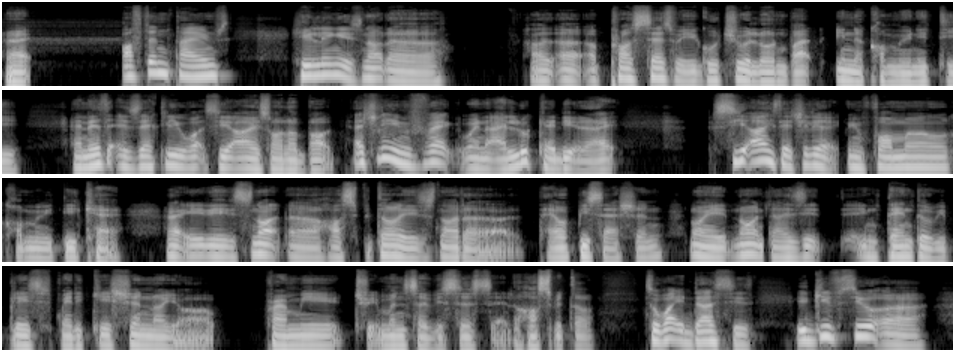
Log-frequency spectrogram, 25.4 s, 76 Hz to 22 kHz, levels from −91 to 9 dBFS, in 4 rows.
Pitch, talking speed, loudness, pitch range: 110 Hz, 185 wpm, -19 LUFS, 100-130 Hz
